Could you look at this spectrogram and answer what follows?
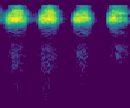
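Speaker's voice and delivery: hissed "s" with no vowel, lips spread; bare s. Shown as a demonstration. Teacher isolating the sin sound. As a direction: hold a voiceless s. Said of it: "A-nya buang jadi s".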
